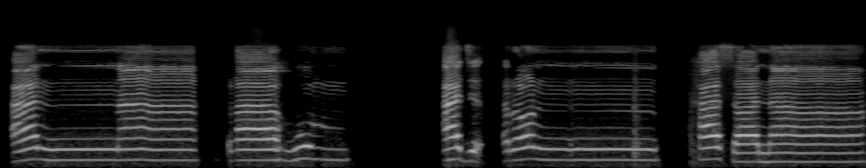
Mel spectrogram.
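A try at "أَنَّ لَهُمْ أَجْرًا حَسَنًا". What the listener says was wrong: Ini annanya tadi kepanjangan annalahum, kemudian ajronnya jelas. Ajron hasana.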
